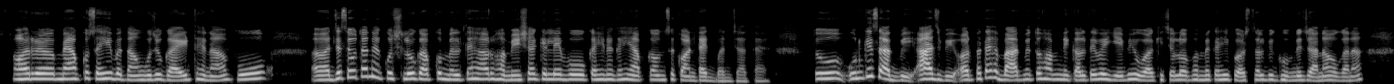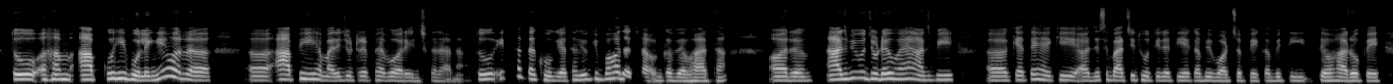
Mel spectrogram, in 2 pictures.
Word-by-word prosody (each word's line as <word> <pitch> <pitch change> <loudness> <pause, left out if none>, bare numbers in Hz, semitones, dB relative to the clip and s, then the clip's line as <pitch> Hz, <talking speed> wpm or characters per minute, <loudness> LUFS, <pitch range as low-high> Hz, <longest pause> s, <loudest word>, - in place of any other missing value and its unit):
और 245 +1 +6 0.2
मैं 250 0 +4
आपको 255 +3 +2
सही 265 0 +3
बताऊँ, 210 -4 0
वो 215 - +1
जो 235 +2 +1
गाइड 205 +2 +1
थे 225 -3 +1
ना, 190 +1 -2
वो 255 +5 +2 0.4
अ, 210 +2 +1
जैसे 275 +8 +2
होता 330 +3 +2
है 370 - +2
ना, 350 - +2
कुछ 270 -1 -2
लोग 260 0 +5
आपको 245 +2 +2
मिलते 225 +1 +1
हैं 260 - +3
और 250 0 +2
हमेशा 220 +1 +1
के 245 - +2
लिए 235 0 +2
वो 230 0 +2
कहीं 225 0 +1
न 230 - +1
कहीं 230 +1 0
आपका 210 +2 -2
उनसे 215 +2 -3
कॉन्टैक्ट 185 -4 -1
बन 155 0 -8
जाता 150 -1 -12
है। 150 +1 -14 0.4
तो 260 0 +3 0.3
उनके 355 +8 +2
साथ 325 -10 +6
भी, 185 -3 0
आज 250 -2 +7
भी, 195 -2 -3
और 215 +2 0
पता 260 +6 -1
है 315 - +1
बाद 205 +1 +4
में 235 - -3
तो 255 - 0
हम 245 -2 +1
निकलते 210 0 0
हुए 240 0 +4
ये 200 -3 0
भी 235 - 0
हुआ 195 -6 +2
कि, 210 +4 -9
"चलो 205 +1 -1
अब 210 +2 -4
हमें 215 0 -2
कहीं 220 +1 +1
पर्सनल 205 +2 -2
भी 220 +1 -2
घूमने 195 -1 -2
जाना 190 -1 -1
होगा 185 -3 -3
ना, 200 +5 -5 0.4
तो 235 0 +5 0.2
हम 235 0 +2 0.2
आपको 225 +4 +1
ही 270 - +4
बोलेंगे 195 - 0
और 245 - -1 0.6
अ, - - -8 0.2
आप 230 -1 +4
ही 255 -1 +1
हमारी 180 -6 -3
जो 195 +1 -6
ट्रिप 190 0 -9
है 185 - -4
वो 185 - -4
अरेंज 165 -2 -6
कराना।" 165 -3 -14
तो 235 +2 +1
इतना 290 +9 -8
तक 230 - -4
हो 195 - -1
गया 180 -1 -3
था 210 - -8
क्योंकि 230 +4 -3
बहुत 275 -1 +1
अच्छा 180 -2 -5
उनका 175 +1 -6
व्यवहार 165 -1 -2
था। 165 - -6 0.4
और 185 0 0 0.4
आज 240 +2 +6
भी 280 - -2
वो 295 - -4
जुड़े 255 -1 +2
हुए 250 -2 +2
हैं, 255 0 -2
आज 205 -2 -3
भी 215 +1 -5 0.3
अ, 185 0 -2
कहते 205 +3 -4
हैं 215 -4 -3
कि 200 0 -4
अ, 180 0 -4
जैसे 185 +3 -9
बात-चीत 190 +2 -3
होती 185 -1 -6
रहती 180 0 -7
है, 180 - -3
कभी 175 0 -6
व्हाट्सएप 165 +1 -6
पे, 165 - -5
कभी 170 +1 -7
ती 175 0 -11
त्योहारों 175 -1 0
पे। 170 0 -4
215 Hz, 255 wpm, -22 LUFS, 185-240 Hz, 0.6 s, आज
